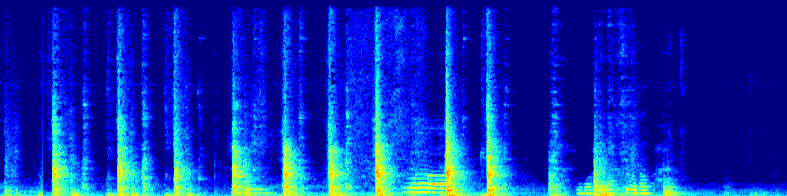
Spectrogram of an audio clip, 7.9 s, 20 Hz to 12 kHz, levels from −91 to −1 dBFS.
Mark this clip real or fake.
real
